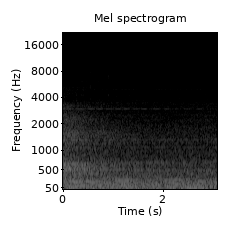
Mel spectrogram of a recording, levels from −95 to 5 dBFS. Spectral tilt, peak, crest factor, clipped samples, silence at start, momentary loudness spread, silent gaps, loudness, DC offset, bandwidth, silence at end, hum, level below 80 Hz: -7.5 dB/octave; -40 dBFS; 14 dB; under 0.1%; 0 s; 5 LU; none; -58 LUFS; under 0.1%; over 20 kHz; 0 s; none; -62 dBFS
